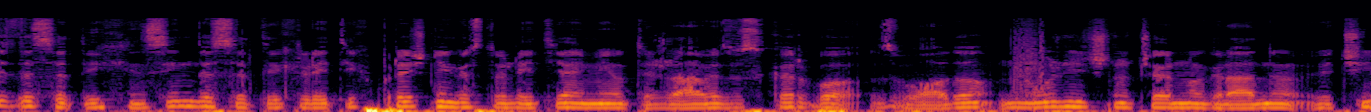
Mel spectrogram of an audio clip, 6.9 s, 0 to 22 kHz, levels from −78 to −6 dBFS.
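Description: Speech with a dull, smeared, warbly sound and nothing above 12.1 kHz, likely AAC compression at a low bitrate of around 32 kbps; a spectrogram shows a hard ceiling there. Loose connector crackle from a contact making and breaking appears at 1.15–1.30 s and 5.05–5.23 s as irregular scratchy bursts, seen as dense jagged spikes in the waveform.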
